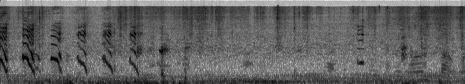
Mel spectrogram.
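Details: Five-week-old British Labrador Retriever puppies, a litter of six, whining as they grow sleepy: a burst of high, sliding whimpers and yelps in the first second and a half, then quieter, with a person talking and low background rumble.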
